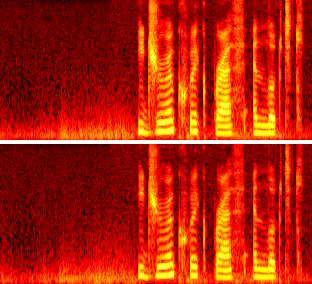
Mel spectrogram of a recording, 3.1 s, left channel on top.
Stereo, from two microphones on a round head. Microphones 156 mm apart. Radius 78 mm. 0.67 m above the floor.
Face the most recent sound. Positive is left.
turn(degrees=35)  # may be behind; listen again after turning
